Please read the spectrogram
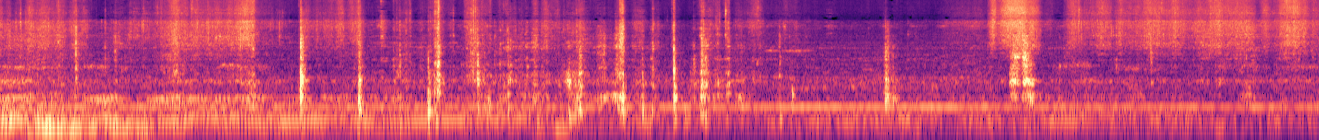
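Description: Cardboard box and plastic bubble wrap rustling and crinkling as a packed speaker is handled and unpacked: scattered sharp crackles and taps, with a longer, louder rustle about ten seconds in. A steady low hum runs underneath.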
